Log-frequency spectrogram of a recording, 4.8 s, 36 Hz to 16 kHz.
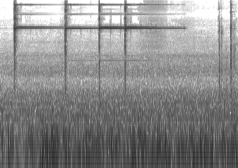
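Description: A 40 percent silver Kennedy half dollar is flicked several times, each flick giving a bright, high-pitched ping with a thin metallic ring that hangs on for a moment over a low background hiss. A quicker run of lighter flicks follows near the end. The ping is meant to show how it sounds different from 90 percent silver coins.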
